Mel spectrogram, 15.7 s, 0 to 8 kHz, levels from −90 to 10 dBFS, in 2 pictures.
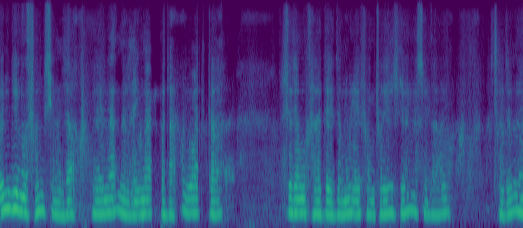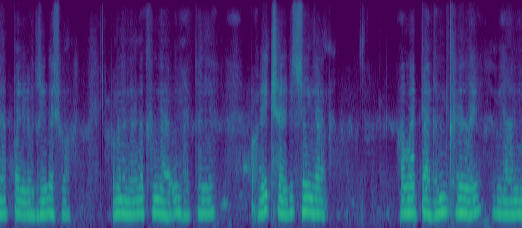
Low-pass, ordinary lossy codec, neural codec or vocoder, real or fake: none; none; codec, 16 kHz, 1 kbps, FreqCodec, smaller model; fake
